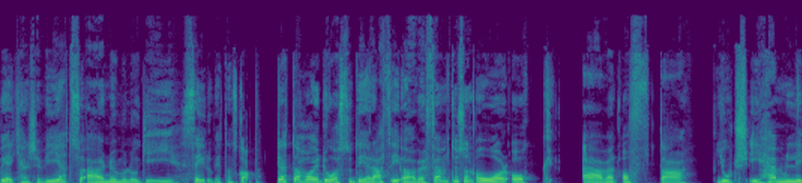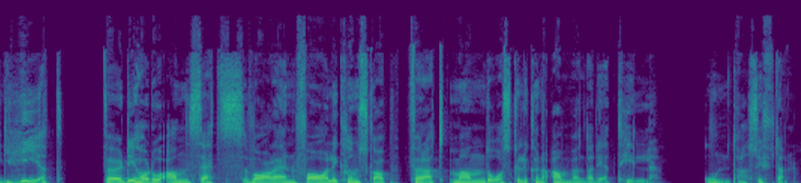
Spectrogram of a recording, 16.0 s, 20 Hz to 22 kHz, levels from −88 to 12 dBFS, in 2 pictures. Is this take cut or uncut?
cut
